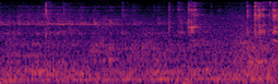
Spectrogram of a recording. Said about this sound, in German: Leg jetzt bitte den Rucksack in die Schale. Und du musst alle Metallgegenstände hier ablegen. Deine Uhr, Münzen und so weiter.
